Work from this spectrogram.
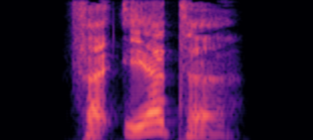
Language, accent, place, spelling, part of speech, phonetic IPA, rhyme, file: German, Germany, Berlin, verehrte, adjective / verb, [fɛɐ̯ˈʔeːɐ̯tə], -eːɐ̯tə, De-verehrte.ogg
- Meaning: inflection of verehren: 1. first/third-person singular preterite 2. first/third-person singular subjunctive II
